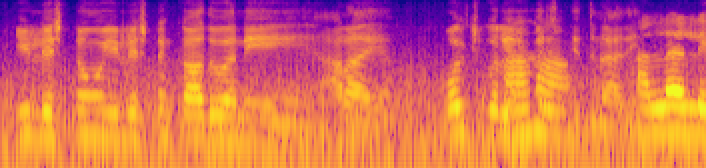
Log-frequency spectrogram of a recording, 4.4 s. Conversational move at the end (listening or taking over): taking over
